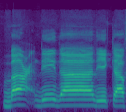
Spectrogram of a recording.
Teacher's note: Huruf ain sukun, hindari menghentak, hindari memutus. Ya, yang terjadi adalah mengalirkan suaranya.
